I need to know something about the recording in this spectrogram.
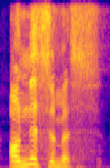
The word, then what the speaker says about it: Onesimus: I'm telling you, you pronounce his name Onesimus.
